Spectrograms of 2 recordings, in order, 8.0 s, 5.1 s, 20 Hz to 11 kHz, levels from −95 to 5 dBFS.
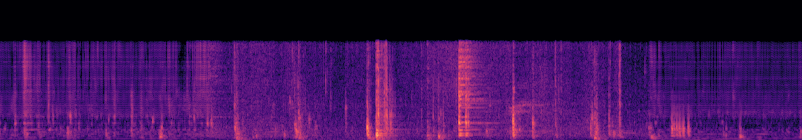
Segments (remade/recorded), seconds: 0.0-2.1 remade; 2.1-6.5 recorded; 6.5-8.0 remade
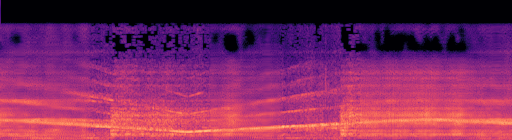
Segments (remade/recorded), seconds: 0.0-0.9 remade; 0.9-2.1 recorded; 2.1-2.8 remade; 2.8-3.6 recorded; 3.6-5.1 remade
